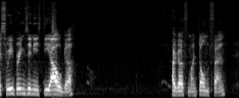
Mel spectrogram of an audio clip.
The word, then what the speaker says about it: Dialga: Oh no, Dialga, that's how you say it.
